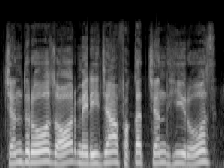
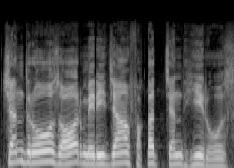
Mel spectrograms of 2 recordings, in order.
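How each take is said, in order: Both takes have the same delivery.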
